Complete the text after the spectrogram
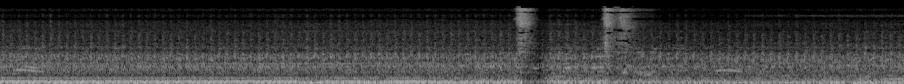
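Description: A diesel truck engine idles with a steady low rumble close by.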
